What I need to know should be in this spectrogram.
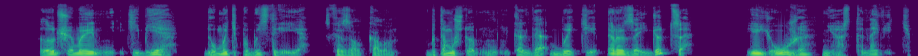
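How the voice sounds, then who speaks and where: A man's voice: low-pitched, animated, moderate pace, darkish tone, husky, no echo, studio quality. Man doing a nervous dim sergeant. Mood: anxious. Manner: anxious, blurting.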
